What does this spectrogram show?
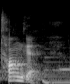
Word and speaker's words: Tonga: Stamps pre-mid-1940s spelled Tonga without the N, although it is pronounced Tonga with the N.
